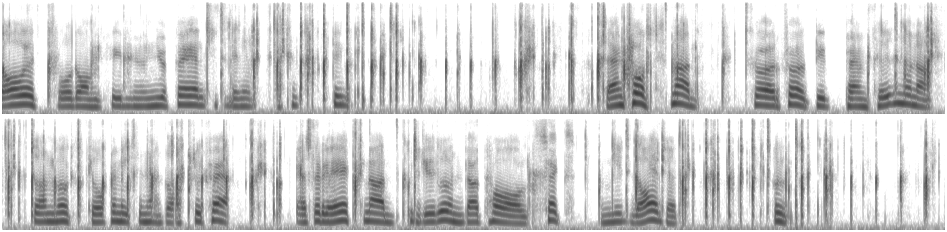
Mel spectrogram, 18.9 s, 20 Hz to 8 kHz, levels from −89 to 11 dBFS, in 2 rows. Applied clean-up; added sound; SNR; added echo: neural diffusion model UNIVERSE++.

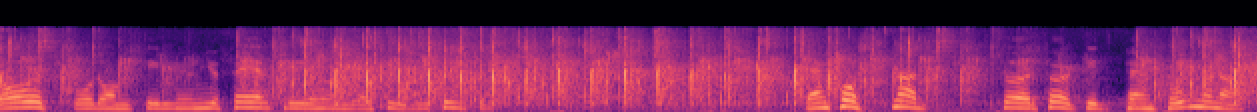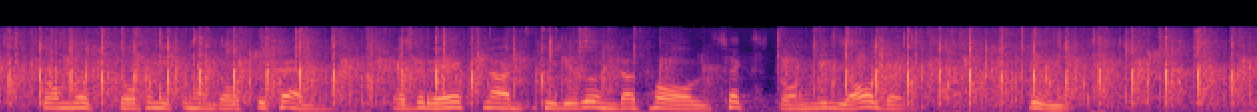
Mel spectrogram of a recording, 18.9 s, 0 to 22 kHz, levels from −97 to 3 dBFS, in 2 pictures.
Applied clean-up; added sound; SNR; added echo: none; Applause; 1 dB; none.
